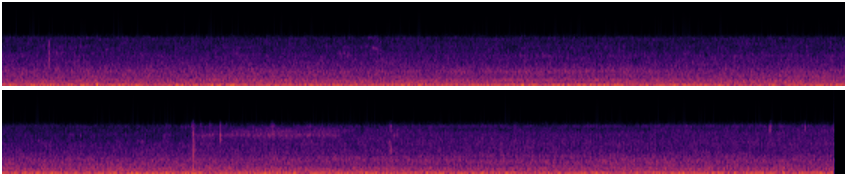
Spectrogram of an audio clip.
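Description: Steady low drone of an airliner's cabin, the engine and air noise running evenly throughout, with a faint higher hiss for a couple of seconds past the middle.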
